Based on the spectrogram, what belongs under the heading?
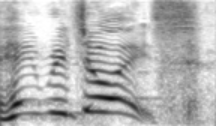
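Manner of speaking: bright high call of rejoice; cheery Paul. Retold or imitated. Paul in prison calling out, high and cheery.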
